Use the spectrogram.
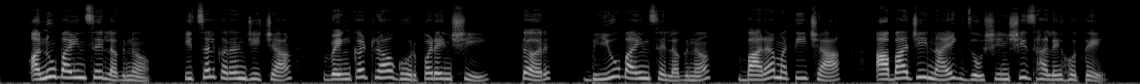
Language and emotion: Marathi, neutral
